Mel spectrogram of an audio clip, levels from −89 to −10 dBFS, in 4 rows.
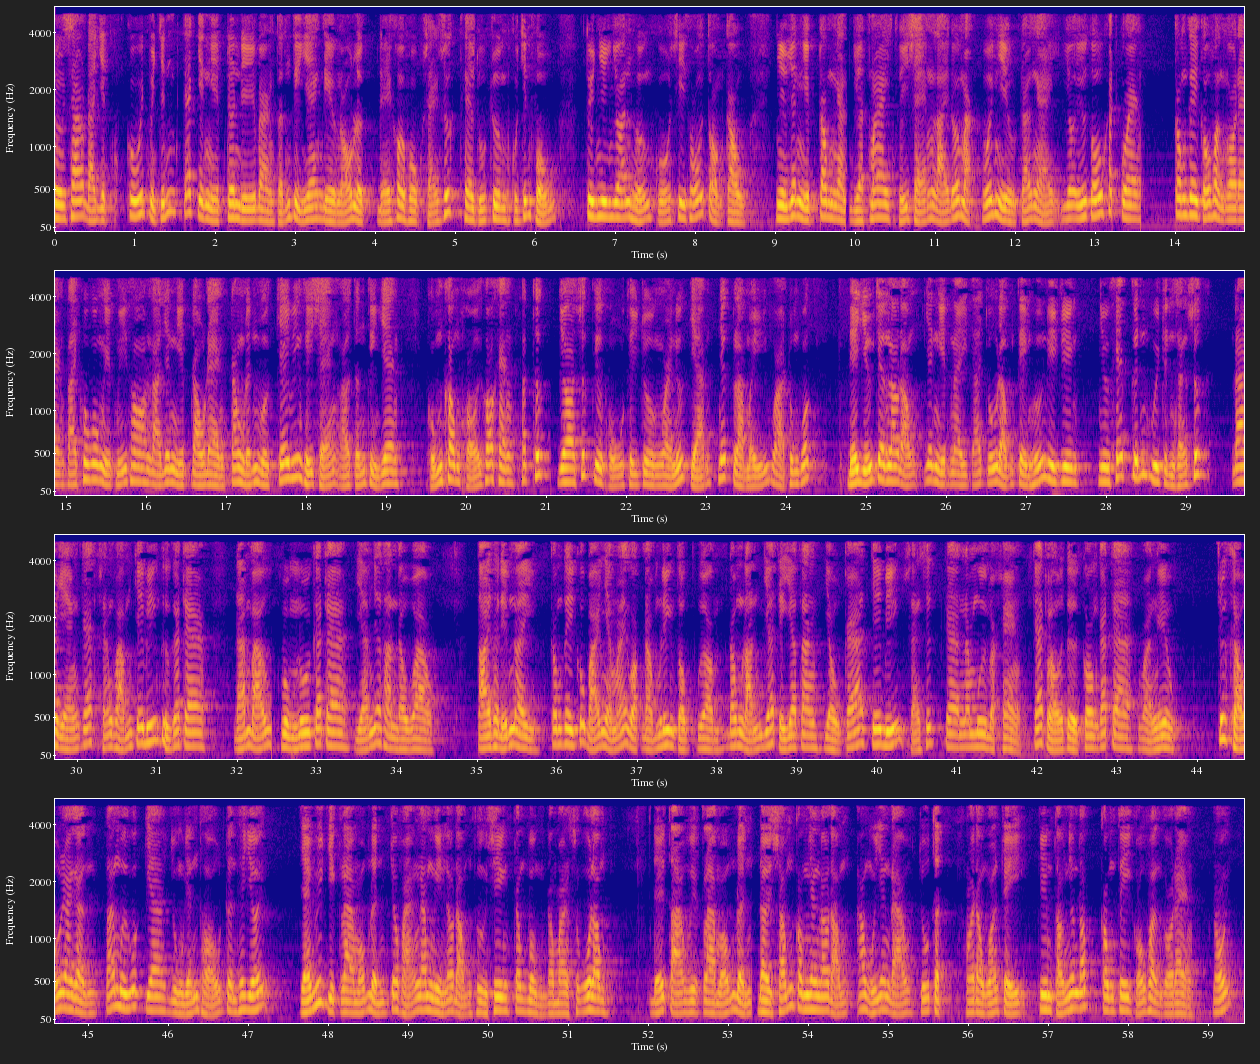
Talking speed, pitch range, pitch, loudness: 260 wpm, 125-165 Hz, 150 Hz, -22 LUFS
